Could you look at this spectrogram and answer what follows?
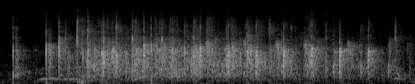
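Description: Audience applause at an evening talk event, a steady roomful of clapping that starts after a brief pause and continues evenly at close range, with no talk over it.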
